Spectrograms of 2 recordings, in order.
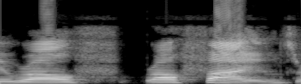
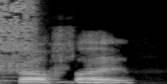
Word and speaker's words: Ralph Fiennes: It was directed by Ralph Fiennes, right? That's how you say his name. – Ralph Fiennes.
